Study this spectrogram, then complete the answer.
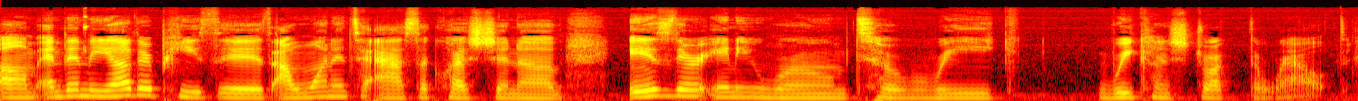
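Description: A woman speaks at a moderate pace in an ordinary speaking voice, her fairly low pitch moving with ordinary variation, on a very clean recording with a silent background. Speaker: political talk show co-host. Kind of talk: casual chat. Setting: studio.

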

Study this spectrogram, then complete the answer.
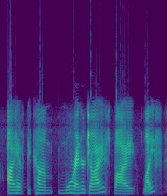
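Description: This is an ordinary speaking voice with a Canadian accent and ordinary pitch variation. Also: woman. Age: 50s. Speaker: holistic nutritionist and author. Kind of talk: radio interview. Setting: phone call.

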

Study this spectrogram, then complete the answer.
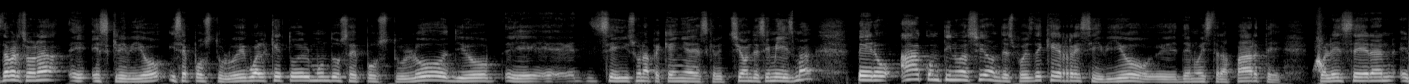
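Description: A man's dark, mellow voice at a fairly slow pace, with ordinary pitch variation and a quiet background. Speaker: trading educator. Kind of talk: casual vlog chat. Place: office. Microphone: studio mic.

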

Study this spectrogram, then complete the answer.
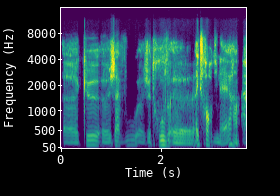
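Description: Speaking very slowly in a bright, sharp tone, a man uses ordinary pitch variation, the sound dry with no echo and the background quiet. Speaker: webinar moderator, nonprofit president; webinar moderator. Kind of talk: webinar moderation. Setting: video call. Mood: warm, appreciative. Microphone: headset.

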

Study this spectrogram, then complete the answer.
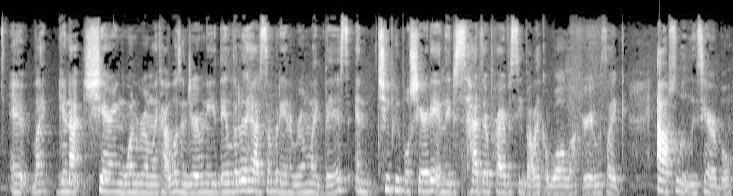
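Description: A woman with an American accent and fairly low pitch, talking at a very fast pace with hardly any pauses, over light background noise. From California. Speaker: army soldier and vlogger; vlogger. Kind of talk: casual vlog. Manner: animated. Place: home room. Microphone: camera far.

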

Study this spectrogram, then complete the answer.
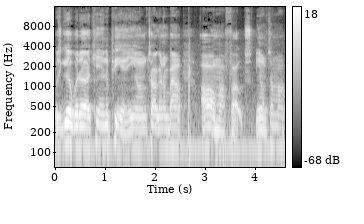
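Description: The pace is very fast. There is light noise in the background. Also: man. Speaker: vlogger. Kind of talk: casual vlog chat. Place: home room. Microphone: phone near.

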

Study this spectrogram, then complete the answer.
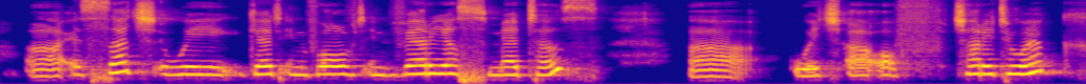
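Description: Over a quiet background, a woman speaks at a fairly slow pace in a high pitch with ordinary pitch variation. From South Africa. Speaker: magistrate and judicial candidate. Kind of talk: formal job interview. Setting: hearing room with microphones. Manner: soft-spoken. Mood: calm, formal, measured. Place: meeting room. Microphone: podium.

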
